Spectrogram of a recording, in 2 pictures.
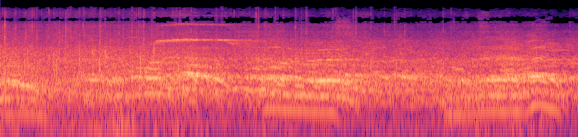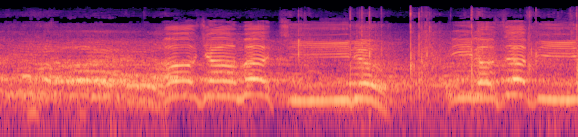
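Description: Men nearby chant and shout with excitement.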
